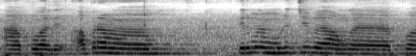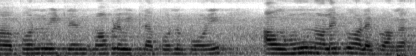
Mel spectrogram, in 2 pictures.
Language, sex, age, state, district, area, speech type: Tamil, female, 60+, Tamil Nadu, Perambalur, rural, spontaneous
